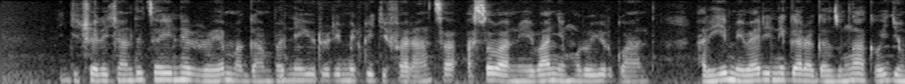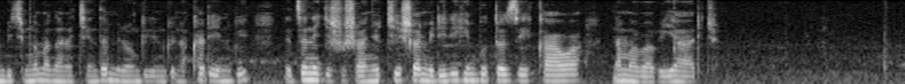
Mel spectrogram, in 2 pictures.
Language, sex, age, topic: Kinyarwanda, female, 18-24, finance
